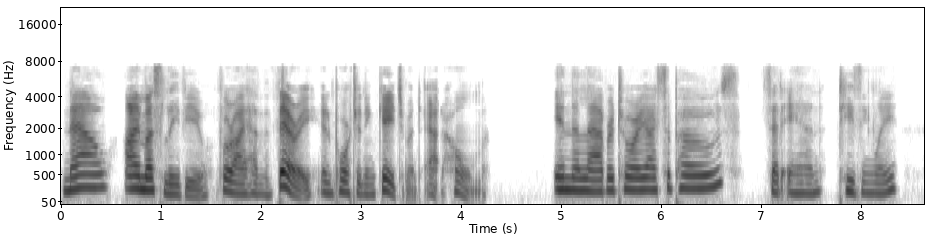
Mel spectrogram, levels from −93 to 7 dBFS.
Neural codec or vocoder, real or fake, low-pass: none; real; 7.2 kHz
